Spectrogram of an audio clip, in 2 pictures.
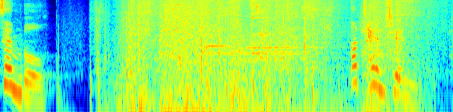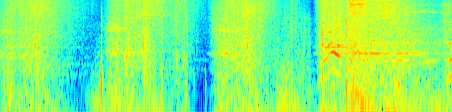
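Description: Magic blasts crackle and roar during a fight.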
